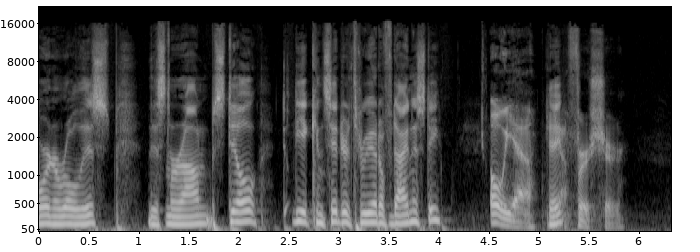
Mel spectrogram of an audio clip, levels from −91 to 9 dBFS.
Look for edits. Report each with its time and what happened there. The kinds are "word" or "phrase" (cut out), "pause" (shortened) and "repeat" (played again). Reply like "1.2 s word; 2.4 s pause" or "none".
1.3 s word; 2.5 s word; 3.5 s word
